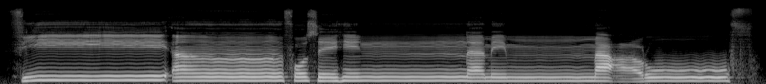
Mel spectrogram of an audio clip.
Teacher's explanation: خب اگر خواسته باشین وصل بکنین فی انفسهن من معروف، میم بعد از نون ساکن میم آمده، میم از حروف ادغام میکنیم. من معروف، روف را در اینجا پر خوانده میشه.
